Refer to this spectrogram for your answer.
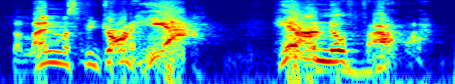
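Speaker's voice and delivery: lightly regal commanding captain; Patrick Stewart. Retold or imitated. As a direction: declaim it like a starship captain. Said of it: "Patrick Stewart's got this great, very regal voice".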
